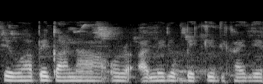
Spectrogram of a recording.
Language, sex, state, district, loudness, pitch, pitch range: Hindi, female, Arunachal Pradesh, Papum Pare, -17 LUFS, 175 Hz, 170-180 Hz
